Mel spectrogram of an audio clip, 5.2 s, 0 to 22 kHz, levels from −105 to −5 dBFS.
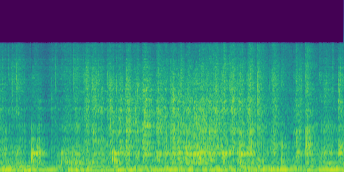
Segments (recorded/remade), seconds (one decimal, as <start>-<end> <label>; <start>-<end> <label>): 0.0-1.7 remade; 1.7-4.8 recorded; 4.8-5.2 remade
